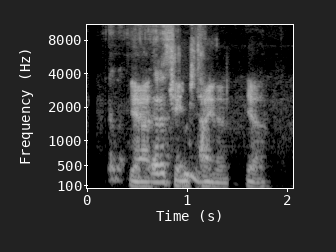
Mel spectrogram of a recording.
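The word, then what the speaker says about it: Tynion: He named his company Tiny Onion specifically to help people pronounce his name. Like that's the whole point of the company. Is that right? Yeah. James Tinan.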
